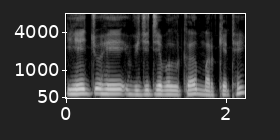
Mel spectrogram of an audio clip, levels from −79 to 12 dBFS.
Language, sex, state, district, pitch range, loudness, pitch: Hindi, male, Arunachal Pradesh, Longding, 145-165 Hz, -14 LUFS, 155 Hz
